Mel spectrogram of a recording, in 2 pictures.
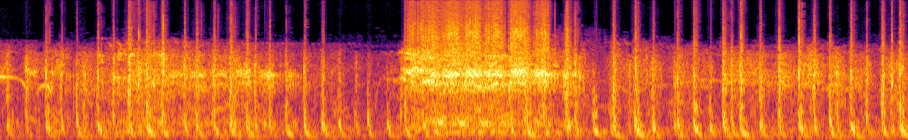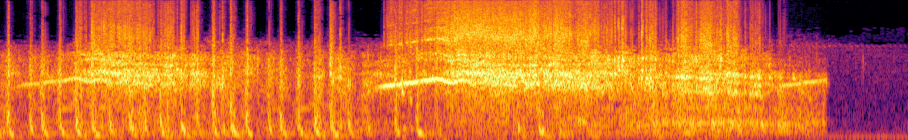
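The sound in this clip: Ridden horses neigh loudly a few times over a fast, steady clatter of hooves as their riders come to a halt at the foot of a hill. The hoofbeats cut off abruptly at the end.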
